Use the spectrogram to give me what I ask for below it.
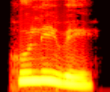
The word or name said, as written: ಹುಲಿವೆ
